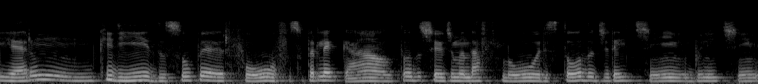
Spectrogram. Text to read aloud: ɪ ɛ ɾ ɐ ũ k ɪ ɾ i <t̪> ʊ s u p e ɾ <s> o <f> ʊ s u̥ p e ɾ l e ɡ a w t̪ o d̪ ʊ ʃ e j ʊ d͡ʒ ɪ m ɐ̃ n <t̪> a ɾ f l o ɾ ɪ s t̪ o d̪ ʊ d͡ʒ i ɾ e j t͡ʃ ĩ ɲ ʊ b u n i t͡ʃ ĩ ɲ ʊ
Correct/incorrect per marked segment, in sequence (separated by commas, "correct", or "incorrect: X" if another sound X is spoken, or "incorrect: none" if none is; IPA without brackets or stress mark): incorrect: d̪, incorrect: f, correct, incorrect: d̪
